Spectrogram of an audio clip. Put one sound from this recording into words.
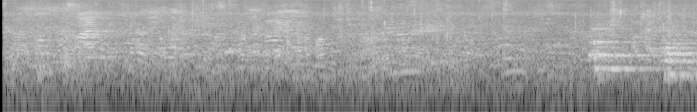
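An audience murmurs and chatters in a large hall.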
